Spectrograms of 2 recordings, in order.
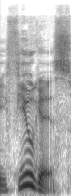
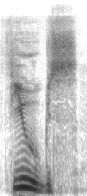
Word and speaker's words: fugues: Uh, in some cases, terrifying visions were followed by fugis, which is a an old term for like fuges. It says it says fugues.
